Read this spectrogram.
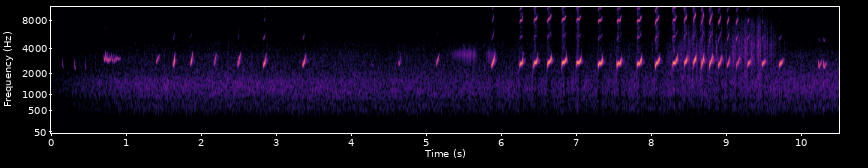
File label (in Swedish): Fjallpipare, fagelljud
